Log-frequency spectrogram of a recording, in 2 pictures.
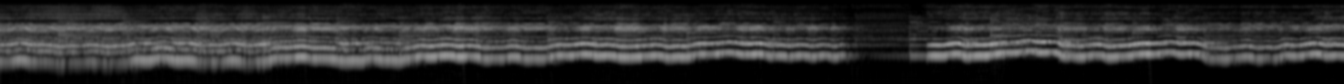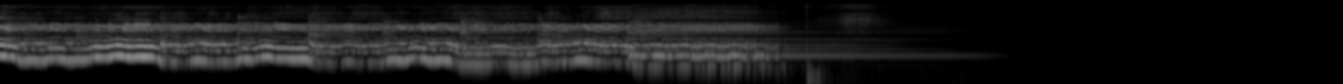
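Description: A woman singing a bel canto vocalise of legato triplet runs with the middle note of each triplet accented, climbing steadily in pitch for about six seconds. After a quick breath she sings a descending run and ends on a held low note that fades out.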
